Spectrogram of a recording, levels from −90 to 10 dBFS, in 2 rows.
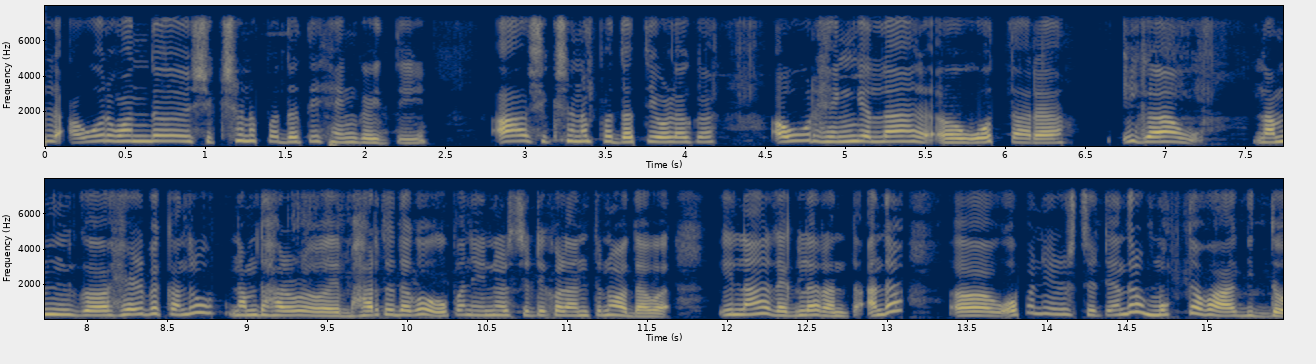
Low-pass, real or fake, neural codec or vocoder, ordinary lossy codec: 7.2 kHz; real; none; none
